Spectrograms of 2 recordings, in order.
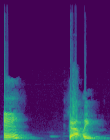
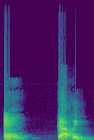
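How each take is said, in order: The two takes are said the same way.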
